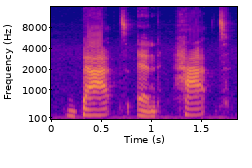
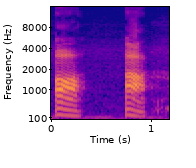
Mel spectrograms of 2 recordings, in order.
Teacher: So the letter A is more like an ah sound, ah, ah. And sometimes in English, the letter A is very short, like bat and hat. We don't want it flat like that. We want it more open, so ah, ah.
